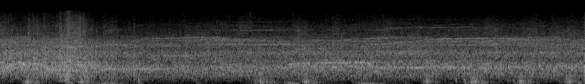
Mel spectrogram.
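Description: A large crowd cheers and roars throughout, filling a big arena.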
